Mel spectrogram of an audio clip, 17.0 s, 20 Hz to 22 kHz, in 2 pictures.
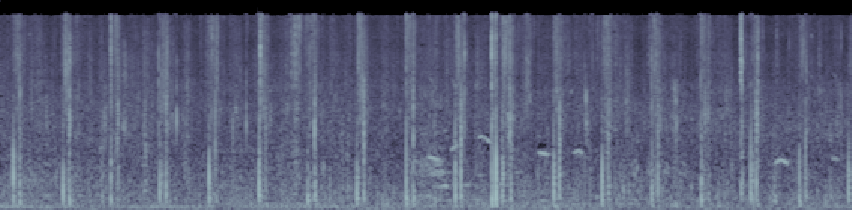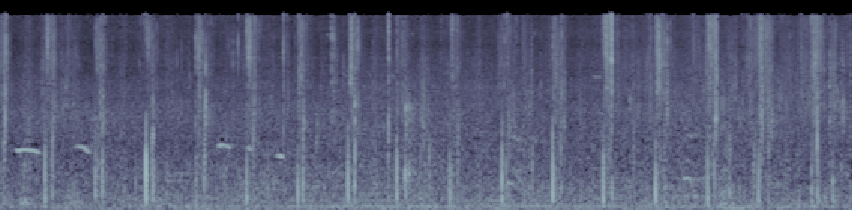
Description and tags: Footsteps on concrete, early morning ambiance, men, low whistling 2
ambiance, man, walking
